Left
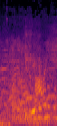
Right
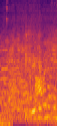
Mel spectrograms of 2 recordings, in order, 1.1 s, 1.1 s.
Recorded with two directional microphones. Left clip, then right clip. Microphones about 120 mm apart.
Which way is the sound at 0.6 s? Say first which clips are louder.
Right 12 dB; 35° right (ahead or behind).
